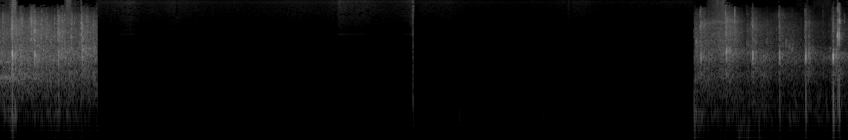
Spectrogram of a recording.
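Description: An audience claps for the guests who came up, in a dense, steady burst that cuts off abruptly, then silence with a single click, before a second round of loud applause starts up again.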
